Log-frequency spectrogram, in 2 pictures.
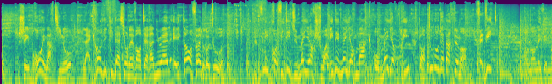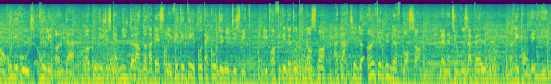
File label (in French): french canadian promos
